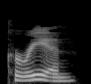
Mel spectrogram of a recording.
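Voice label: "korean", British English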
